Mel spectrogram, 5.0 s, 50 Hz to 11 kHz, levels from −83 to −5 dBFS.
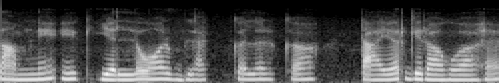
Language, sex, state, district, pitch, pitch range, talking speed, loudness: Hindi, female, Odisha, Sambalpur, 200 Hz, 195-220 Hz, 130 wpm, -18 LUFS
